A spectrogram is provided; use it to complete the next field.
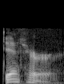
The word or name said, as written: debtor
